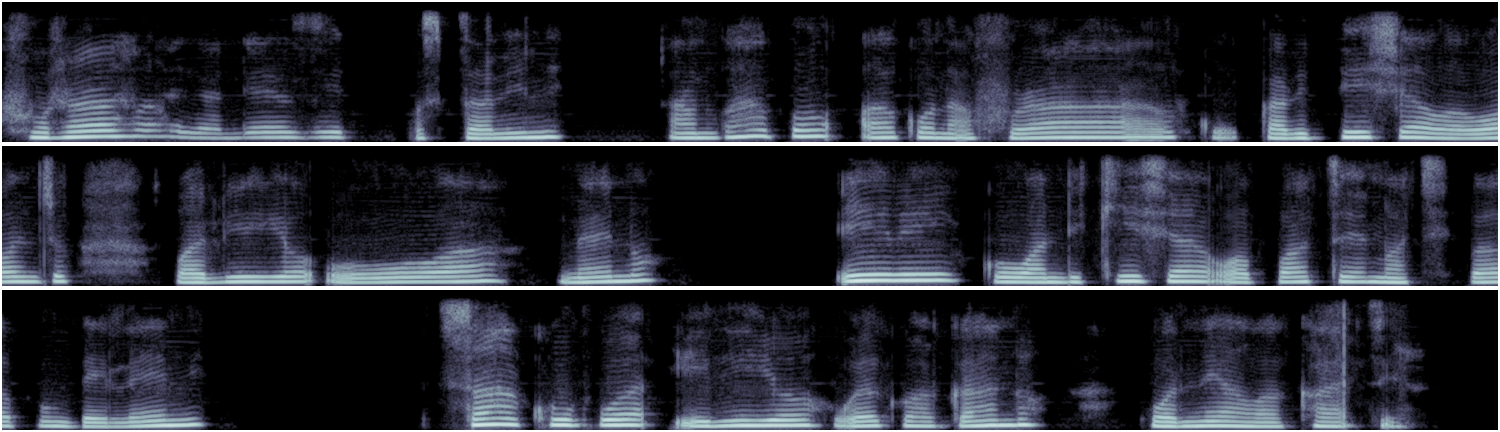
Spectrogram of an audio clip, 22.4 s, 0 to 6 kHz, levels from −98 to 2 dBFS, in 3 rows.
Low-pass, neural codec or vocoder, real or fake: 5.4 kHz; codec, 16 kHz, 2 kbps, FunCodec, trained on LibriTTS, 25 frames a second; fake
